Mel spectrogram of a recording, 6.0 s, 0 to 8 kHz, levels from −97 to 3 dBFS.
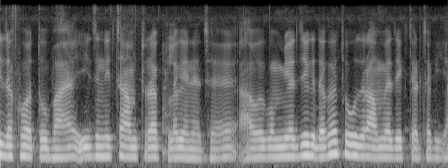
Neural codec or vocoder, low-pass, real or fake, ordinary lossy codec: none; 7.2 kHz; real; none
